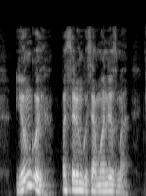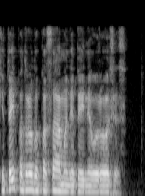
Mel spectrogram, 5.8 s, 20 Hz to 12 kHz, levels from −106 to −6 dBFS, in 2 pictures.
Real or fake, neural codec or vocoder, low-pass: real; none; 7.2 kHz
